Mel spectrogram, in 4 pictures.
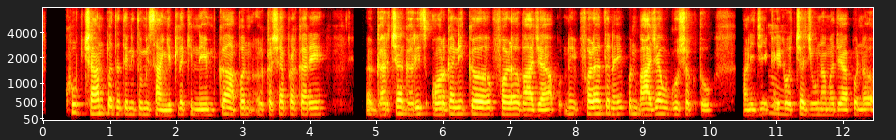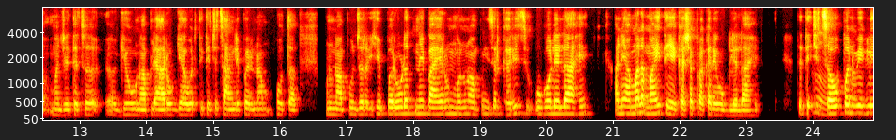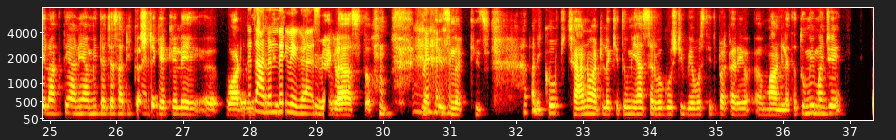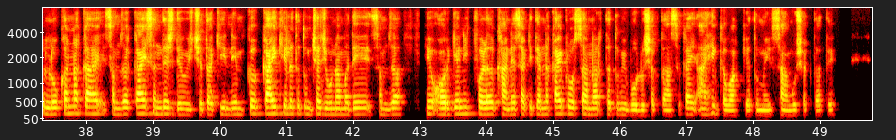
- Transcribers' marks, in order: tapping; other background noise; chuckle; other noise
- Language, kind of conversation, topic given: Marathi, podcast, सेंद्रिय अन्न खरंच अधिक चांगलं आहे का?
